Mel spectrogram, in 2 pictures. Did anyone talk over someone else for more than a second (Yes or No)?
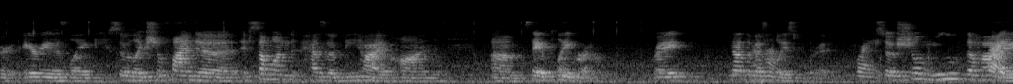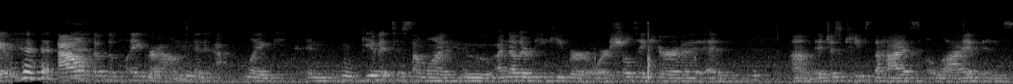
No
